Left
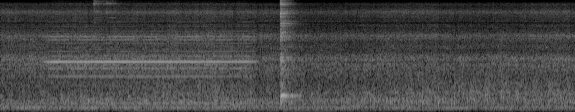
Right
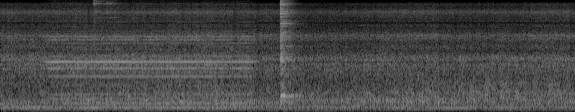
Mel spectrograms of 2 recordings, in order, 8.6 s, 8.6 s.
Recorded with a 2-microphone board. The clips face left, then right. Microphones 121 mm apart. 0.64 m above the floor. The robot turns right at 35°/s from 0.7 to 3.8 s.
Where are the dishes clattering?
20° left (ahead or behind), 0.8 m.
